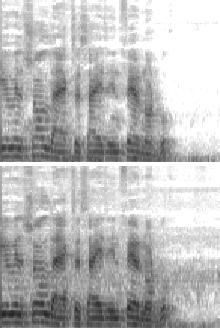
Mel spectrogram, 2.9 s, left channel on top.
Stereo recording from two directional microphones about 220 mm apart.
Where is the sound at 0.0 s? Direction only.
45° left (ahead or behind).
